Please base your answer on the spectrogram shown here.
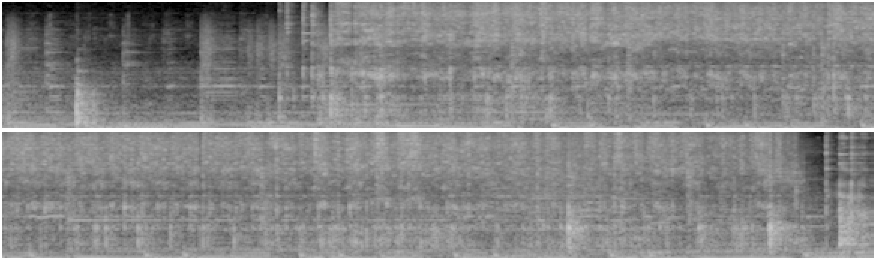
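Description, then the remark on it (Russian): Ice cubes clink and rattle steadily as they are stirred around inside a metal cocktail shaker to chill it before mixing a cognac, citrus liqueur and lemon juice cocktail, a continuous jangle lasting about ten seconds with no talking. “Охладим с вами наш шейкер.”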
